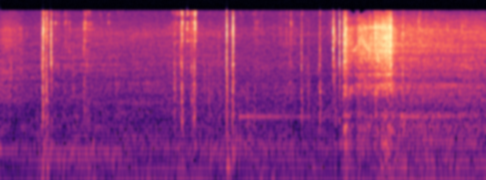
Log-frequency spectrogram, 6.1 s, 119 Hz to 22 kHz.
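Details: 2011 Chevy Malibu with intermittent no-crank, test light on ignition accessory wire just removed: scattered clicks and key rattle, short crank, catches into a steady low idle; normal start.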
